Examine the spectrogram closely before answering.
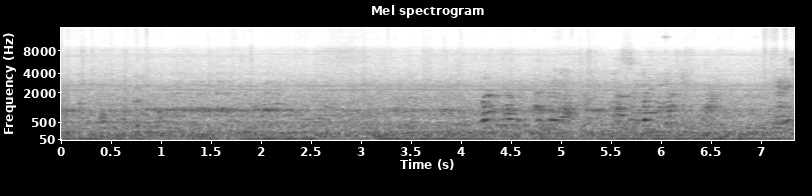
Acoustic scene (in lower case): subway train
